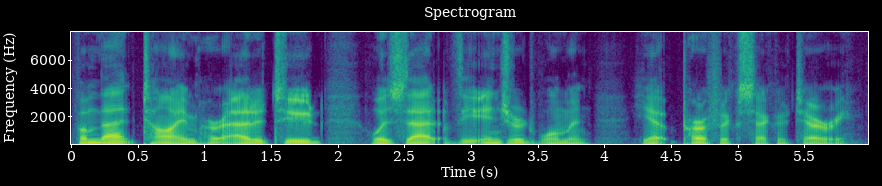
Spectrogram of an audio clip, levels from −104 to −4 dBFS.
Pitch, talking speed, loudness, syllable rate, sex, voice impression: 85 Hz, 140 wpm, -19 LUFS, 4.6 syllables/s, male, very masculine, very adult-like, thick, cool, slightly calm, slightly wild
